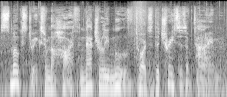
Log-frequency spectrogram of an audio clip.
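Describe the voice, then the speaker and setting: An actor playing a brooding male sage sorcerer, delivering a solemn, deliberate monologue in a fantasy game. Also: lowish voice, sing-song, vocal fry, slight background noise, exaggerated voice. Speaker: narrating protagonist.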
